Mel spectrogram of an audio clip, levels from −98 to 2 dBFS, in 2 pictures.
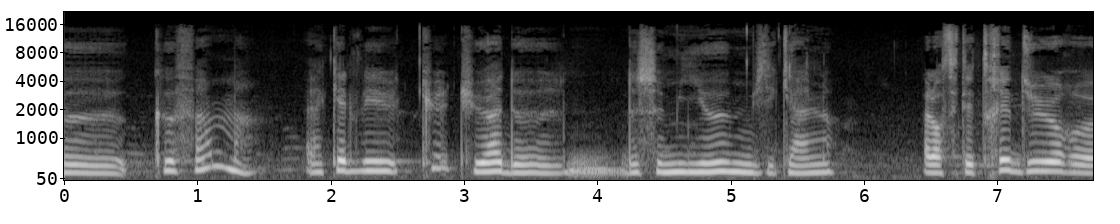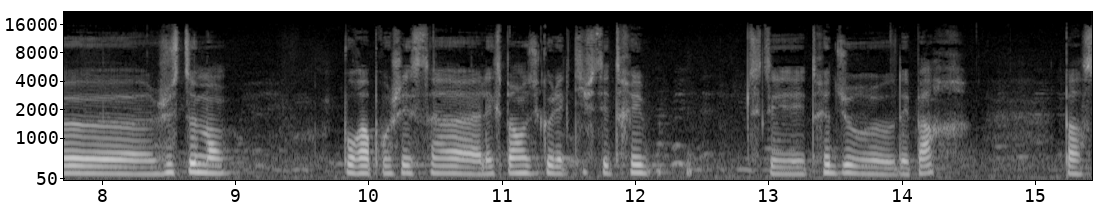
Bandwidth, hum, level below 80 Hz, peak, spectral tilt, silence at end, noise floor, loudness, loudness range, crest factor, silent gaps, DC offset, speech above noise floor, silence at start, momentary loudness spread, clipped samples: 16 kHz; none; -64 dBFS; -8 dBFS; -6 dB/octave; 0 s; -56 dBFS; -27 LUFS; 9 LU; 18 dB; none; under 0.1%; 31 dB; 0 s; 14 LU; under 0.1%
